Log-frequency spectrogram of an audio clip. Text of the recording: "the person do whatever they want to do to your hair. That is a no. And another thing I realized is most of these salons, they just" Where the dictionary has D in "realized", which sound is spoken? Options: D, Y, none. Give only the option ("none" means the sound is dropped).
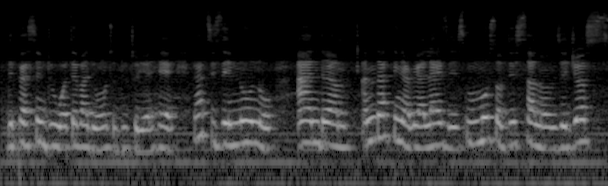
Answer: none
